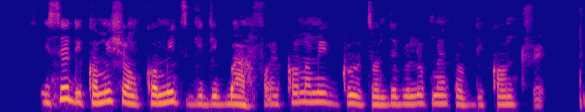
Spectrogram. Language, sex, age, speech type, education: Nigerian Pidgin, female, 30-45, spontaneous, tertiary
